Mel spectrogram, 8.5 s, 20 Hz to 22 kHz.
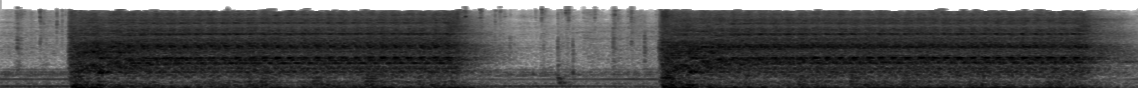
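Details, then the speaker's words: Newly built SoCal Diesel twin-turbo 1,000hp Duramax diesel at first fire-up: two long cranking spells of about three seconds, never catches; it came close to firing, owner thought maybe air still in the system; cause unconfirmed. "I don't know how much of this was normal and how much of it was because we had some uh unforeseen circumstances that were going on but uh yeah we sat there clicking that thing over a lot more times"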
